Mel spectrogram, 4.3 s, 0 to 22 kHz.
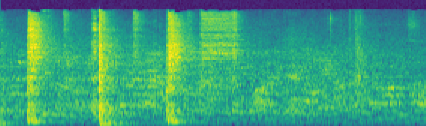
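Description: Live band music: sharp drum hits about every 0.7 seconds that stop about two seconds in, followed by a brief cymbal wash, while guitar and voices carry on more quietly.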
